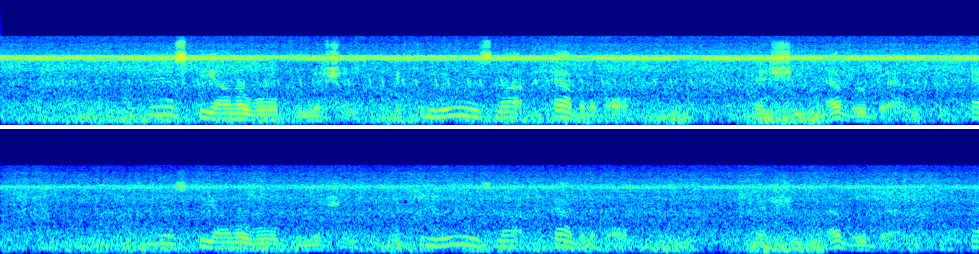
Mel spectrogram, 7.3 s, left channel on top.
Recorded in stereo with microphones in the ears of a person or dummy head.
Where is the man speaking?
50° left (ahead or behind).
